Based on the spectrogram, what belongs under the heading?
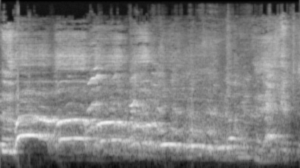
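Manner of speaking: mock boyish cackle; high giggling laughter. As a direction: laugh at him like naughty boys. Boys laughing at Krishna.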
